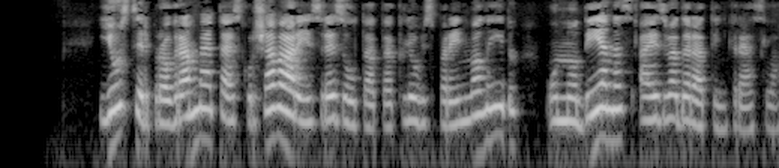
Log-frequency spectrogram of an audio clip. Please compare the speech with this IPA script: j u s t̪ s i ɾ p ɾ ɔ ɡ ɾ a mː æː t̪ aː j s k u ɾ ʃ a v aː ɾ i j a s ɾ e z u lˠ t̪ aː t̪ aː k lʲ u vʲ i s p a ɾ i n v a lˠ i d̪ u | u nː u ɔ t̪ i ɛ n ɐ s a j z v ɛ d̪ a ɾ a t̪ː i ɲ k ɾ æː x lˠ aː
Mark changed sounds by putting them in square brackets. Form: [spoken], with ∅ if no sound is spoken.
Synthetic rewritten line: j u s t̪ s i ɾ p ɾ ɔ ɡ ɾ a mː æː t̪ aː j s k u ɾ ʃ a v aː ɾ i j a s ɾ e z u lˠ t̪ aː t̪ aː k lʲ u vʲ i s p a ɾ i n v a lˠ [iː] d̪ u | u nː u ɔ [d̪] i ɛ n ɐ s a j z v [a] d̪ a ɾ a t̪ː i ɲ k ɾ æː [s] lˠ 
